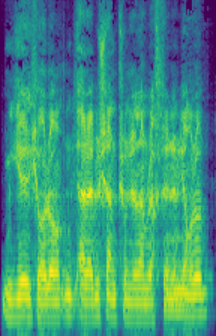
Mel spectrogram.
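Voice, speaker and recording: A man, an expert in Islamic economics, explaining his views in a lively discussion, arguing with everyday examples and quoted Arabic verses. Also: medium pitch, gravelly.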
